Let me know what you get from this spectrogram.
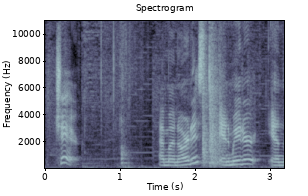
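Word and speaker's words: Qier: Hi, I'm Cher Wang, spelled Q I E R, pronounced chair.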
